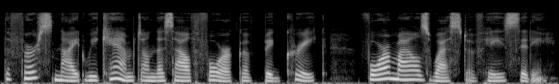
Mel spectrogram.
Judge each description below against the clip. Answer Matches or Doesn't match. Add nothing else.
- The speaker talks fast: Doesn't match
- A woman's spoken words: Matches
